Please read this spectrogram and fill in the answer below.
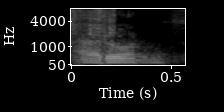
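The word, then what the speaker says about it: אַהֲרֹן: El Hatef Pataj, que es el Sheva, que lo acompaña un Pataj y siempre se pronuncia como A, ¿no? Como en el caso de Aarón.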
